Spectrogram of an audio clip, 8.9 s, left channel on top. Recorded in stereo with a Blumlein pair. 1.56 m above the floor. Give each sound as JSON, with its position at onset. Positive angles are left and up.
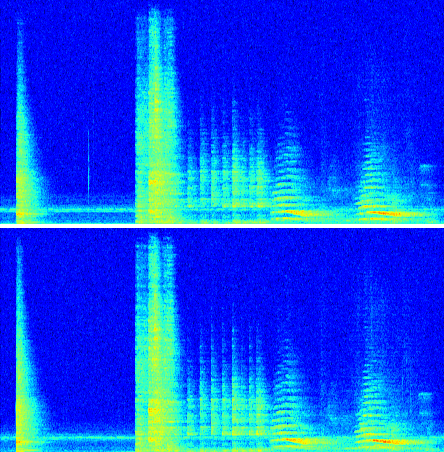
{"t": 0.3, "sound": "a snare drum", "azimuth_deg": -45, "distance_m": 0.9}
{"t": 2.7, "sound": "dishes clattering", "azimuth_deg": -25, "distance_m": 1.9}
{"t": 5.4, "sound": "a bird", "azimuth_deg": -40, "distance_m": 1.4}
